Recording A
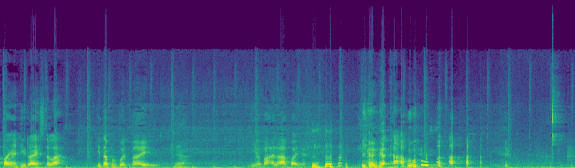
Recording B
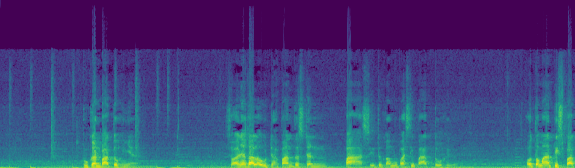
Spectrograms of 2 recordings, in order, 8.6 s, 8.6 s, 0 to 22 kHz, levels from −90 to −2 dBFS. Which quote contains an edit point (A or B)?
A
